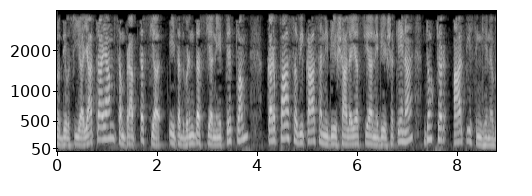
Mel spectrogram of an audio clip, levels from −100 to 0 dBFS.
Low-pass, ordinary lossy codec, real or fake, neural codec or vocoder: 3.6 kHz; MP3, 32 kbps; real; none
